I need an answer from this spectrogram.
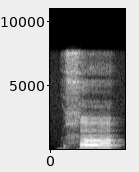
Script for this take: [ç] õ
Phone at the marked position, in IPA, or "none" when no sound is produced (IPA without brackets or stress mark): ç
